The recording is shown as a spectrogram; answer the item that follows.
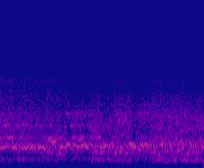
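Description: Steady background hiss with a faint wavering hum and no sharp strikes.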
